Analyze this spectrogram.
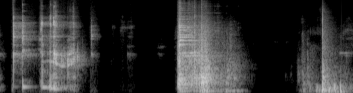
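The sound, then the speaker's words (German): Cups and dishes clink and clatter for a moment, then coffee is poured into milk in a cup in a short, hissing gush, followed by another brief rattle of handling. No one speaks. “Ich musste mir noch kurz Kaffee in die Milch gießen.”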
